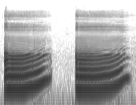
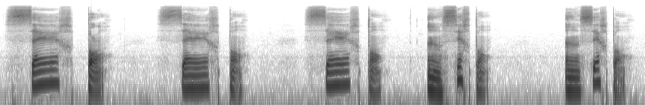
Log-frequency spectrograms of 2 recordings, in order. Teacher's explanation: final T, not pronounced, and then you get this EN, okay, nasal as well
